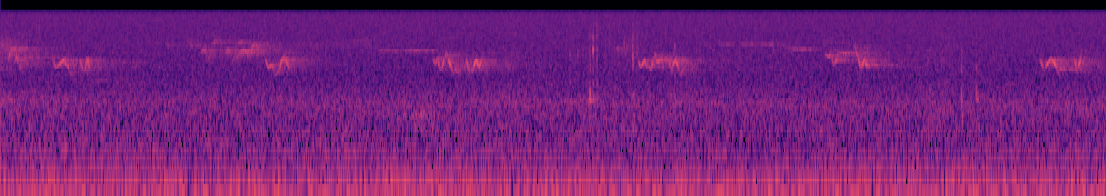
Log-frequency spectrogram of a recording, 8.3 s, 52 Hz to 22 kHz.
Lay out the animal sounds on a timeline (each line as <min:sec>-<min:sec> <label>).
0:00.0-0:00.5 Ovenbird (Seiurus aurocapilla)
0:00.0-0:01.2 Red-eyed Vireo (Vireo olivaceus)
0:01.6-0:08.3 Red-eyed Vireo (Vireo olivaceus)
0:02.7-0:03.5 Broad-winged Hawk (Buteo platypterus)
0:05.0-0:06.6 Black-throated Green Warbler (Setophaga virens)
